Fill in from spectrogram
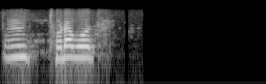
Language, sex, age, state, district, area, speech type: Dogri, male, 18-30, Jammu and Kashmir, Reasi, rural, conversation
